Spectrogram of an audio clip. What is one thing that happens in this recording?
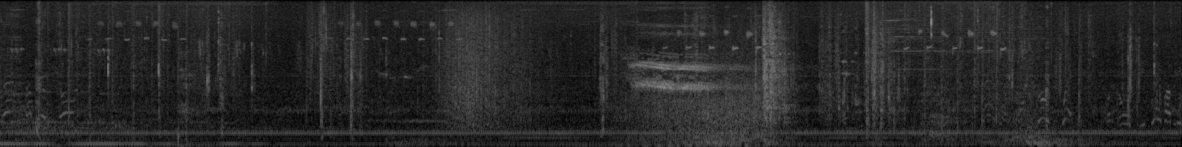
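Footsteps patter quickly across stone.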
